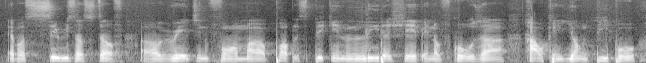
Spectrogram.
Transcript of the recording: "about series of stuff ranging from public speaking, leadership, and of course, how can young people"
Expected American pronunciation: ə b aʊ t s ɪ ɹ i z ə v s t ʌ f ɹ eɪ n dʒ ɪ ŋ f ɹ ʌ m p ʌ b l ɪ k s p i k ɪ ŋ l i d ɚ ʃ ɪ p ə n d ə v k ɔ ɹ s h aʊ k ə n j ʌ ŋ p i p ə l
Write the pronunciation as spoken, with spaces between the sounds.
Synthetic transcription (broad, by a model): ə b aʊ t s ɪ ɹ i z ə v s t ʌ f ɹ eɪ dʒ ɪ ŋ f ɹ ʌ m p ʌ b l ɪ s p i k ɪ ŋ l i d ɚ ʃ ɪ p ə n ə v k ɔ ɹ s h aʊ k ə n j ʌ ŋ p i p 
